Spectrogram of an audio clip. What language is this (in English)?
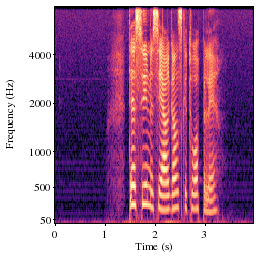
Norwegian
